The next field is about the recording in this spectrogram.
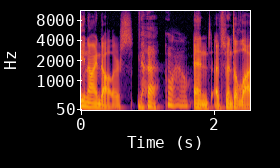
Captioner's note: chuckles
